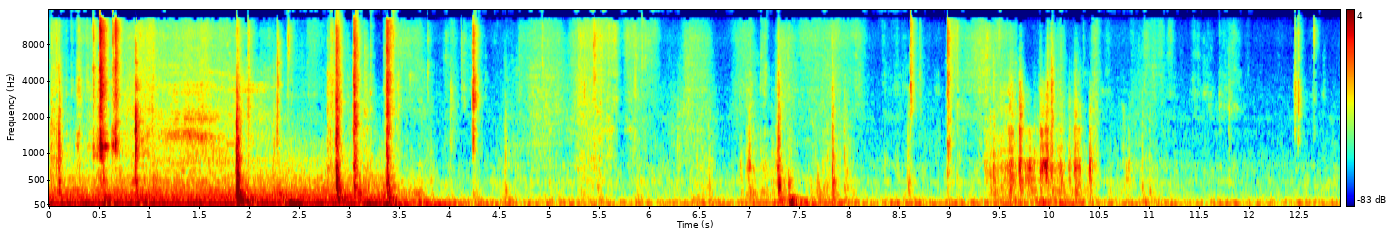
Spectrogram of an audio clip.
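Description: Van engine idling with a low hum for about the first four seconds, then going quiet as it is switched off. Sharp clicks and rustles of handling things in the driver's seat follow, scattered through the rest.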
